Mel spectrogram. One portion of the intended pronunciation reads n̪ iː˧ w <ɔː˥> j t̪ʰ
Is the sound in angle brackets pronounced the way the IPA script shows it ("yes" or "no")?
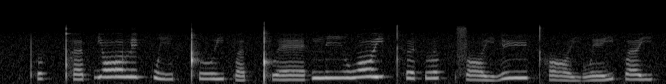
yes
